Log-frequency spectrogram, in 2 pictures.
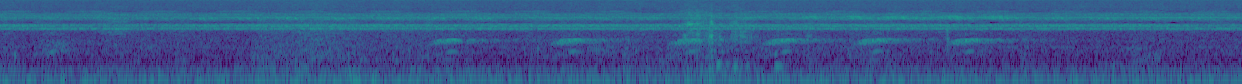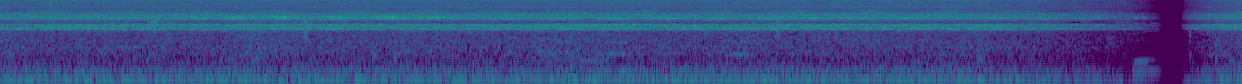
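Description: Steady high-pitched night chorus of crickets, with a short run of six quick repeated chirps from another small animal about two seconds in, over a low rumble.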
